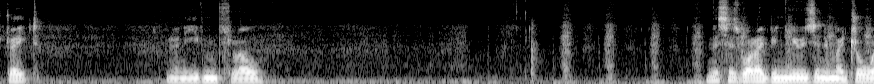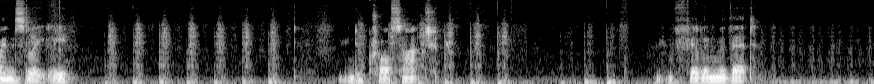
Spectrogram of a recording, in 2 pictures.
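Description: A marker pen scratches softly across paper.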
